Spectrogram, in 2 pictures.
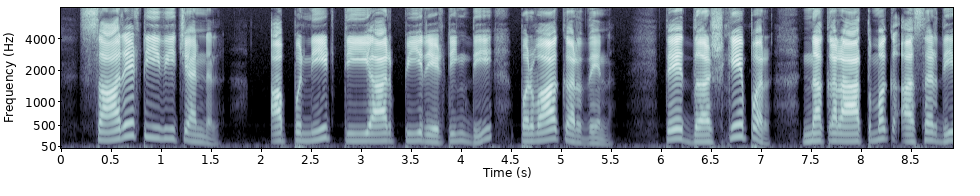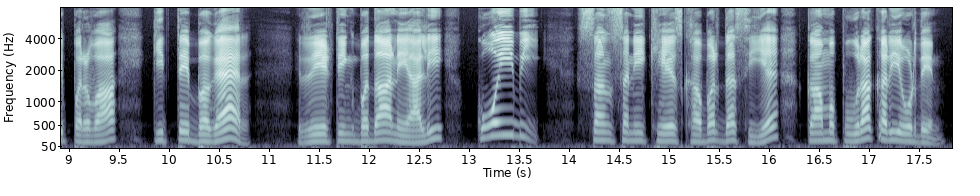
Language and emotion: Dogri, disgusted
